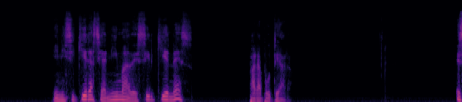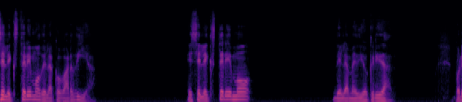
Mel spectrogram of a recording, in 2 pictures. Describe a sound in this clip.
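A young man speaks close into a microphone in short, expressive bursts with pauses.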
